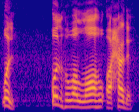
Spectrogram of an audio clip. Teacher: دو نقطوں والا کاف ہم کیسے پڑھنا چاہیے؟ ہمیں پر پڑھنا چاہیے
